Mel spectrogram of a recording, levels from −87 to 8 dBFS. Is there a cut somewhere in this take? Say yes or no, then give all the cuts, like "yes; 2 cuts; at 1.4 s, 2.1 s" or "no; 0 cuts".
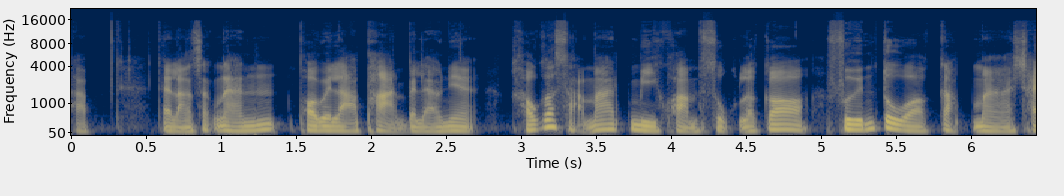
yes; 1 cut; at 5.0 s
